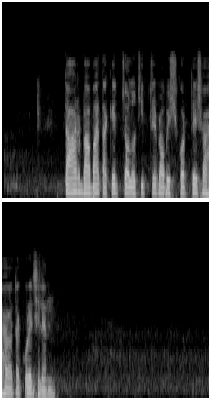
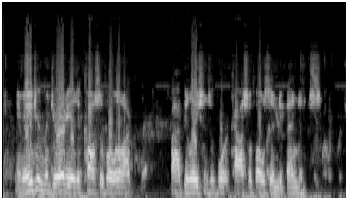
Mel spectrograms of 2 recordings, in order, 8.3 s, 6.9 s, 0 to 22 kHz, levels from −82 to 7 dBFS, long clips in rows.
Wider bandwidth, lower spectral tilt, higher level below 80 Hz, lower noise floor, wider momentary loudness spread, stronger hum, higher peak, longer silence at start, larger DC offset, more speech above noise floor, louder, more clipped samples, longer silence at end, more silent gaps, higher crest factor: second, 7.6 kHz vs 10.5 kHz; first, -7.5 dB/octave vs -6 dB/octave; second, -48 dBFS vs -32 dBFS; first, -60 dBFS vs -46 dBFS; second, 7 LU vs 12 LU; neither; second, -6 dBFS vs 0 dBFS; first, 1.25 s vs 0.05 s; neither; first, 39 dB vs 34 dB; second, -22 LUFS vs -12 LUFS; neither; first, 3.1 s vs 0.1 s; neither; first, 18 dB vs 12 dB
